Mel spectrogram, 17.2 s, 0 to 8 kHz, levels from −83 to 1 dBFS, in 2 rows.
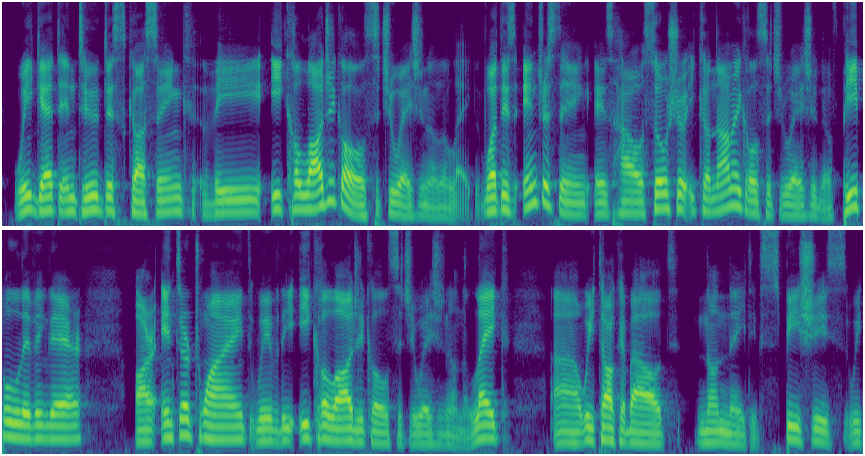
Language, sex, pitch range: English, male, 105-135 Hz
